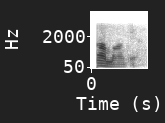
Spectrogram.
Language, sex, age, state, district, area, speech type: Sanskrit, male, 18-30, Kerala, Kottayam, urban, conversation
